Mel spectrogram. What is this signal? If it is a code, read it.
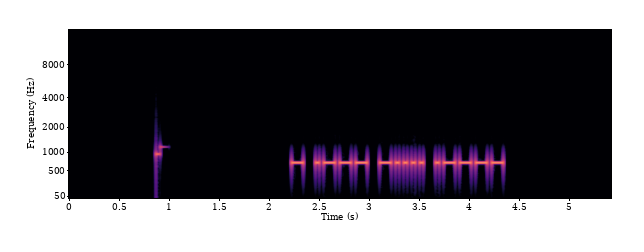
Morse code, heard as a keyed tone, about 30 wpm, 700 Hz. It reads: TJ61
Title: Four Challenging Letter-Number Combinations 30wpm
